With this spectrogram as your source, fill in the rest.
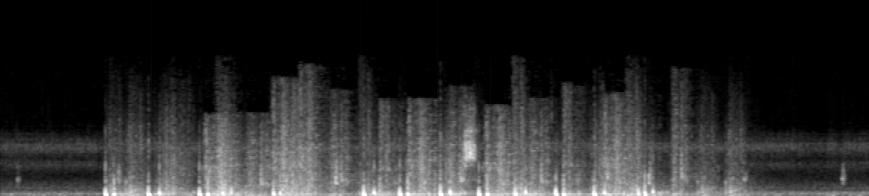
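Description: Footsteps in armor fall on a stone floor.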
